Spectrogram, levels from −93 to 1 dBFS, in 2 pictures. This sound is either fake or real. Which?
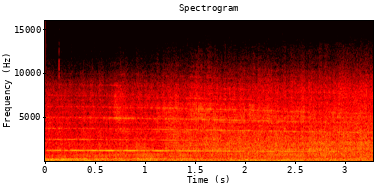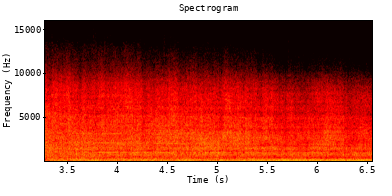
real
